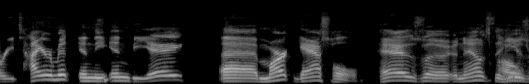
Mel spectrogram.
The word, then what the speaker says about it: Gasol: Because he understands worldly dialects, and just like me, I've been to Spain, brother, and it's pronounced Gasol.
